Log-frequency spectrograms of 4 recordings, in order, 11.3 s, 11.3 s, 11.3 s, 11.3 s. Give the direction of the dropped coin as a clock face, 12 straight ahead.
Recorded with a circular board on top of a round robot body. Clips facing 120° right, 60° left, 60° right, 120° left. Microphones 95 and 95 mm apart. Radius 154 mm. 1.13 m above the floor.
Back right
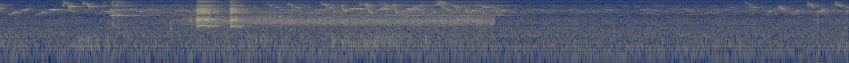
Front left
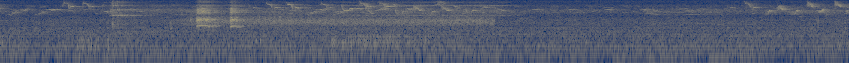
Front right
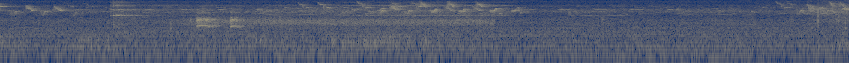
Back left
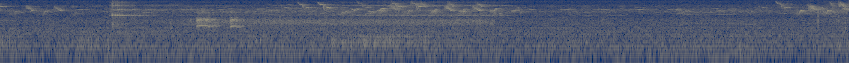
8 o'clock.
